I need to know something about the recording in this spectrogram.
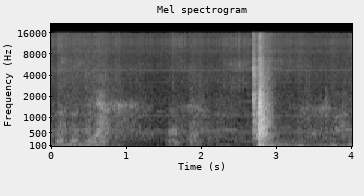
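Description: A single sharp knock, like a wooden cabinet door or drawer shutting, close by about three seconds in, amid faint voices and low room noise.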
